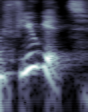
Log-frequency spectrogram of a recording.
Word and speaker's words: Fugitt: yeah credit to adam fugitt for jumping on this opportunity with uh short notice adam hard g fugit is his nickname his name should be hard g like this is like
